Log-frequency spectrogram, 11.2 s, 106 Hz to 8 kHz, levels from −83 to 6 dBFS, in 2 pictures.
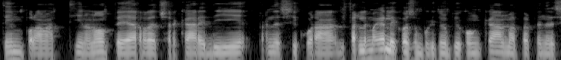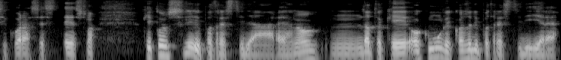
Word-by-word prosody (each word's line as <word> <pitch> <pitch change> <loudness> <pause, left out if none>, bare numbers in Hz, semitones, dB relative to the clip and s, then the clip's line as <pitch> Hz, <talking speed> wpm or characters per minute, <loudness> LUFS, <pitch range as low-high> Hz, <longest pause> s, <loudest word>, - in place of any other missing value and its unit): tempo 95 -1 -3
la 85 - +1
mattina, 85 +2 -5
no, 100 +2 +2
per 90 -1 +2
cercare 90 -1 -1
di 90 +2 0
prendersi 95 0 -6
cura 90 -1 0
di 90 - -10
far 85 - 0
le 105 - +2
magari, 115 +2 +3
le - - +6
cose 95 -2 0
un 90 - -2
pochettino 90 +1 -3
più 90 +2 -3
con 90 -1 -2
calma 95 -1 0
per 85 - -3
prendersi 85 -1 -5
cura - - +2
sé - - -8
stesso. 90 -2 -1 0.5
Che 130 - +1
consigli 145 -11 +4
potresti - - -3
dare, 80 0 0
no, 105 +4 +1
mhmm, 85 0 -5
dato 100 - +3
che 90 0 +5
o 105 - +5
comunque 125 +3 +2
cosa 105 +1 +1
gli 110 - +3
potresti 85 -1 -5
dire? 85 -1 +1
90 Hz, 210 wpm, -24 LUFS, 85-100 Hz, 0.5 s, le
